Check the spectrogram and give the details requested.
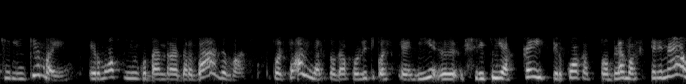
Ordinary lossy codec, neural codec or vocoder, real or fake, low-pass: Opus, 64 kbps; codec, 24 kHz, 3 kbps, HILCodec; fake; 3.6 kHz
